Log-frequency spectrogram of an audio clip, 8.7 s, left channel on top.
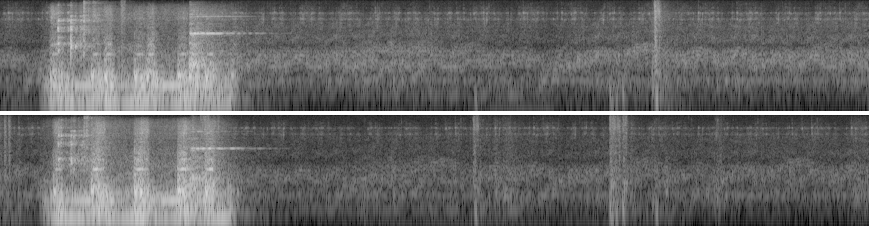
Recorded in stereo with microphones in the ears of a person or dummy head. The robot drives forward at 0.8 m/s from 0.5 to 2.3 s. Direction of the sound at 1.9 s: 80° left.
